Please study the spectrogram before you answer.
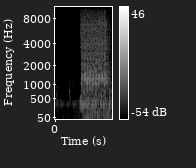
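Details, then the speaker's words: Land Rover Defender TD5 with a 4.5-year-old battery, ignition on after glow plugs. A half-second burst of rapid relay clicking is heard, but the engine never turns over. The battery is flat. "that's all the relays everything else working or trying to work in the car but fails so yeah we're not starting so it's pretty obvious"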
